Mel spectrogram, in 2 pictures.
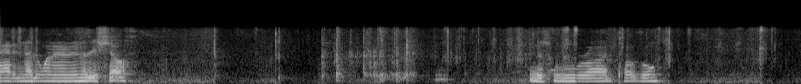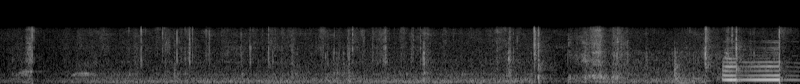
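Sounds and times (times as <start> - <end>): faint steady hiss: 0.0 - 16.0.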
